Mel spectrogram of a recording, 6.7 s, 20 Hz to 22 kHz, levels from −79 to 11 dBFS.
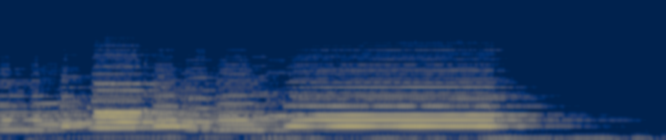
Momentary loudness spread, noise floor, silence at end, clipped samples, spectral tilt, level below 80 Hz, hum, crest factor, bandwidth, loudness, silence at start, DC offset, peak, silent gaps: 11 LU; -57 dBFS; 1.25 s; under 0.1%; -6.5 dB/octave; -54 dBFS; none; 14 dB; 7 kHz; -23 LUFS; 0 s; under 0.1%; -8 dBFS; none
